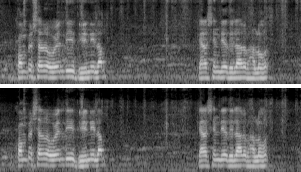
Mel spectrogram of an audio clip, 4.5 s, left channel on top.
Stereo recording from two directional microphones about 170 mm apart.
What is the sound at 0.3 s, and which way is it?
Speech, 20° right (ahead or behind).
